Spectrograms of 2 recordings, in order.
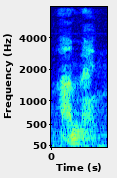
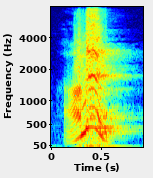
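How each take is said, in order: First: It is said weakly and flatly. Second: It is said loudly and forcefully.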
